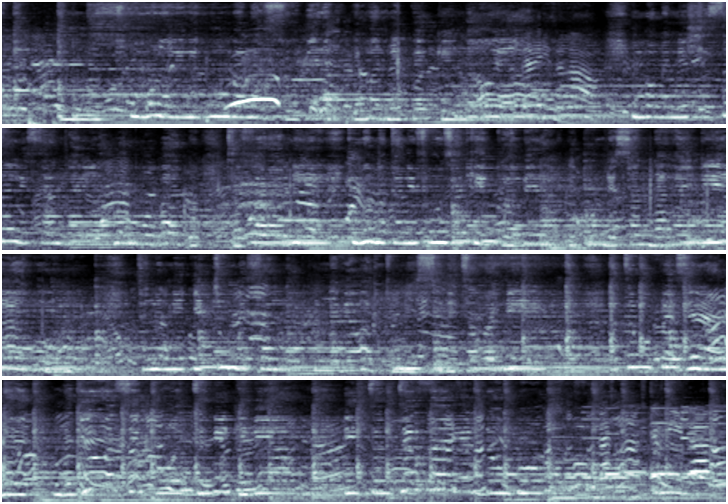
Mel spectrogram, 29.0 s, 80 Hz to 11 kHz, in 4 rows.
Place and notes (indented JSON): {
  "title": "AfricanTide, Igglehorst, Dortmund - Sounds of Solidarity...",
  "date": "2017-07-15 15:44:00",
  "latitude": "51.51",
  "longitude": "7.41",
  "altitude": "86",
  "timezone": "Europe/Berlin"
}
